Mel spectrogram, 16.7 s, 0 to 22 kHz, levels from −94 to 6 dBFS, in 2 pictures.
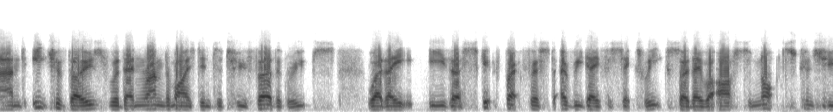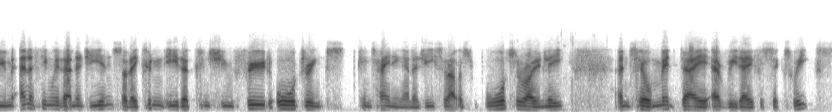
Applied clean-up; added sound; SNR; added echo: none; none; none; none.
